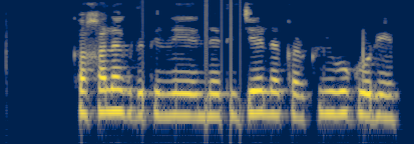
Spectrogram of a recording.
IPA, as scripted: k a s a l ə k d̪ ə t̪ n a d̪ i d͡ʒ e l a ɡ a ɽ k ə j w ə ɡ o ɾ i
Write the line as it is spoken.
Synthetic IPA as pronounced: k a x a l ə k d̪ ə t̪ n a t̪ i d͡ʒ e l a k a ɽ k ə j w ə ɡ o ɾ i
